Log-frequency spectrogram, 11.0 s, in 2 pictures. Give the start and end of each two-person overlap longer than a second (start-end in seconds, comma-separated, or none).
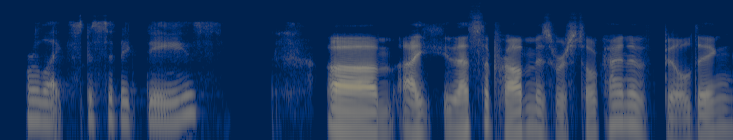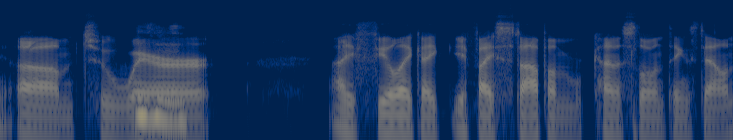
none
